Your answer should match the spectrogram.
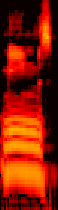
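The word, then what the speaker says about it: mesne: spelled mesme but it means it's pronounced mean and it means intermediate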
